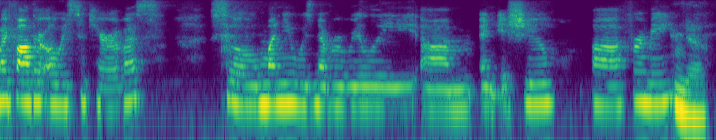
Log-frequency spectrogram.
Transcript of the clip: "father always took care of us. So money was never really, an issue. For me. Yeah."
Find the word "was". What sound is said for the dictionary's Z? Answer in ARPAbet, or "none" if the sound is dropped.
Z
